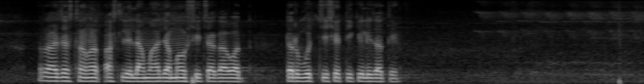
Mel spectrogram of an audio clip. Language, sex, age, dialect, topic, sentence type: Marathi, male, 36-40, Standard Marathi, agriculture, statement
